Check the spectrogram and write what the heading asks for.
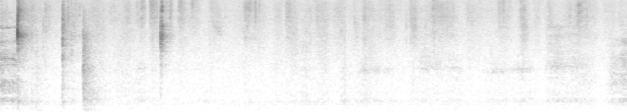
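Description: A few brief splashes of water as a face is wetted by hand, then near silence.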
